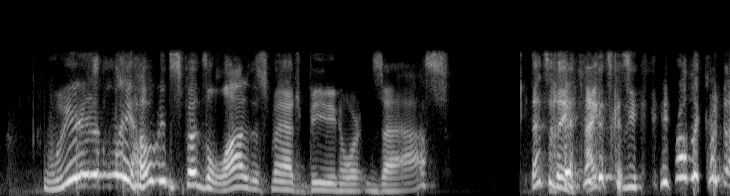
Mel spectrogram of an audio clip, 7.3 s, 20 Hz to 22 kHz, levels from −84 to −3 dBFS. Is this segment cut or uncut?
uncut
